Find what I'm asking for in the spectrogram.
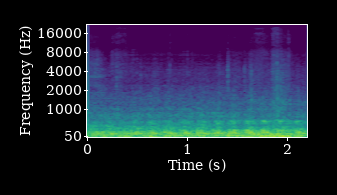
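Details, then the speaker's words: Toyota Yaris just bought to flip, driven at 40 km/h: heavy constant low rumble from one wheel, rotor-like, drowns everything; driven an hour like this, wheel problem suspected, cause not confirmed. "Sounds like a rotor. Definitely something wrong with the wheel right here. It sounds more like a rotary than my RX-7 does."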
